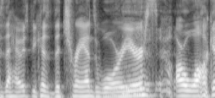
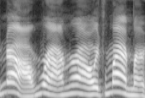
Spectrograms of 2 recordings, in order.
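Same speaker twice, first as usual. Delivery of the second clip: put-on high, very slow fat guy voice; 5 semitones higher than usual. Retelling a moviegoer who won't move over one seat, imitating a fat guy voice. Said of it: "he has that fat guy voice".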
